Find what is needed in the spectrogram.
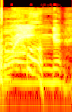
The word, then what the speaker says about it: Boeing: Boing. You can also pronounce it boing.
